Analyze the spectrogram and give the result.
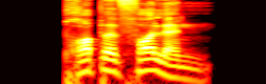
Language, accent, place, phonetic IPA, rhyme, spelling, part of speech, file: German, Germany, Berlin, [pʁɔpəˈfɔlən], -ɔlən, proppevollen, adjective, De-proppevollen.ogg
- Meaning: inflection of proppevoll: 1. strong genitive masculine/neuter singular 2. weak/mixed genitive/dative all-gender singular 3. strong/weak/mixed accusative masculine singular 4. strong dative plural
